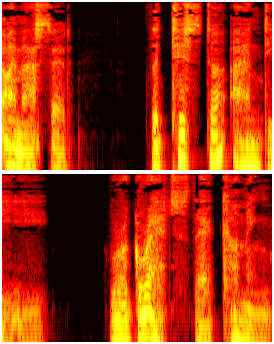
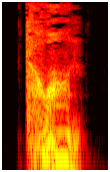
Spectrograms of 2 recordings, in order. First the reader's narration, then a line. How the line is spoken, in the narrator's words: Lorne said quietly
